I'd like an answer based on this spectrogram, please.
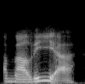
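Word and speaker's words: Amália: Because otherwise it would be Amalia. It's not Amalia. It's Amalia. Accent put on the A. Yeah. Yeah, I should have told you that. My fault. Amalia. That's right. Amalia.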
